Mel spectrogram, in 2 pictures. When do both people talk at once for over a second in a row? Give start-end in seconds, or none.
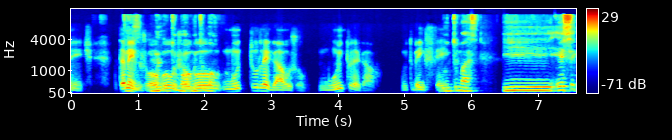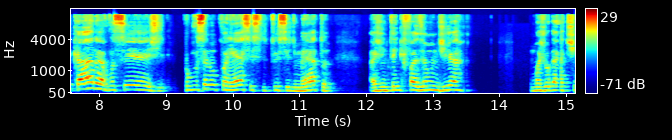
0.8-2.3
